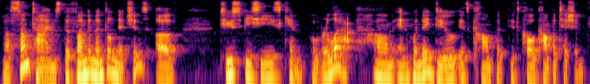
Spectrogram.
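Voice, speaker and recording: A male biology lecturer with a gravelly voice who talks conversationally, full of "um"s and restarts, and often pauses to ask "okay?". The recording is dull and lo-fi, like classroom lecture capture. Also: medium pitch, animated. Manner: conversational, many fillers and restarts, frequent "okay?" checks. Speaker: biology professor.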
